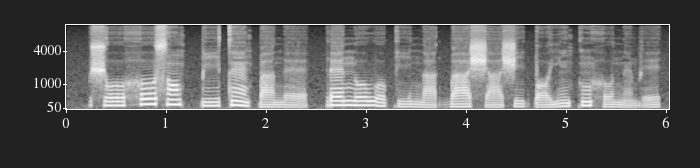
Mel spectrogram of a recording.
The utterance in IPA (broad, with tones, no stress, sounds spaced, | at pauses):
ʃ o˧ h o˦ s ɔ̃˦ k͡p i˦ t ɛ̃˦˨ k͡p a˨ n ɛ˨ | ɾ ɛ˦ n o˦ w o˧ k i˨ n a˨ ɡ͡b a˧ ʃ a˨ ʃ i˧ k͡p ɔ˨ j ĩ˧ k ũ˦ h o˧ n ɛ̃˨ b e˨˦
